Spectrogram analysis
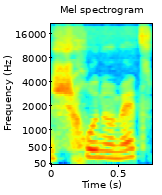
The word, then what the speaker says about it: chronomètre: On ne dit pas chronomètre, mais ça s'écrit chronomètre parce que c'est un nom d'origine grecque.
